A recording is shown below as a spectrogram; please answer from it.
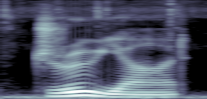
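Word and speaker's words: Drouillard: George Dreward, pronounced Dreward, signed on as an interpreter and hunter.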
